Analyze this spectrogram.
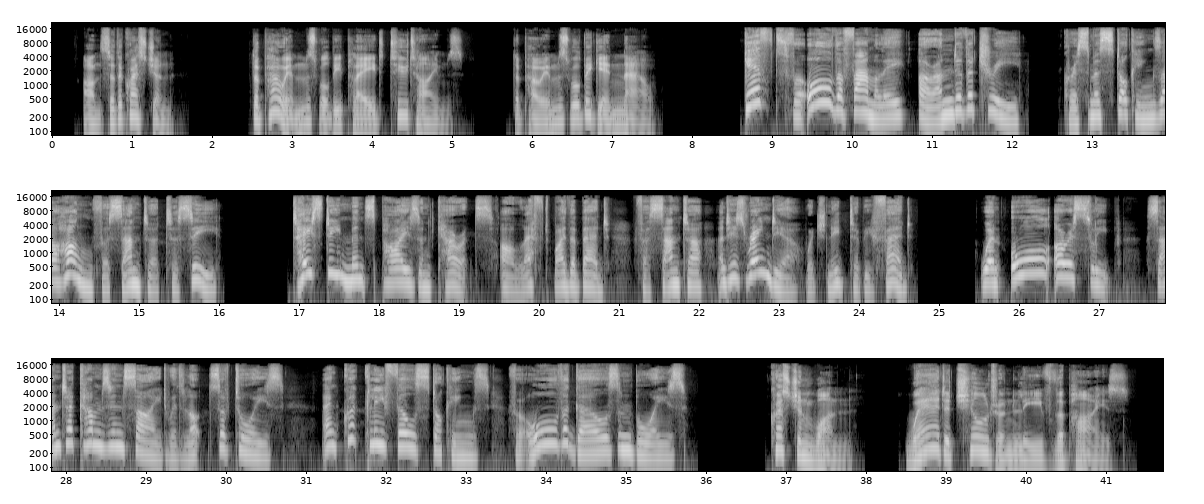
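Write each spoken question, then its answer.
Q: Where do children leave the pies?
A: By the bed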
